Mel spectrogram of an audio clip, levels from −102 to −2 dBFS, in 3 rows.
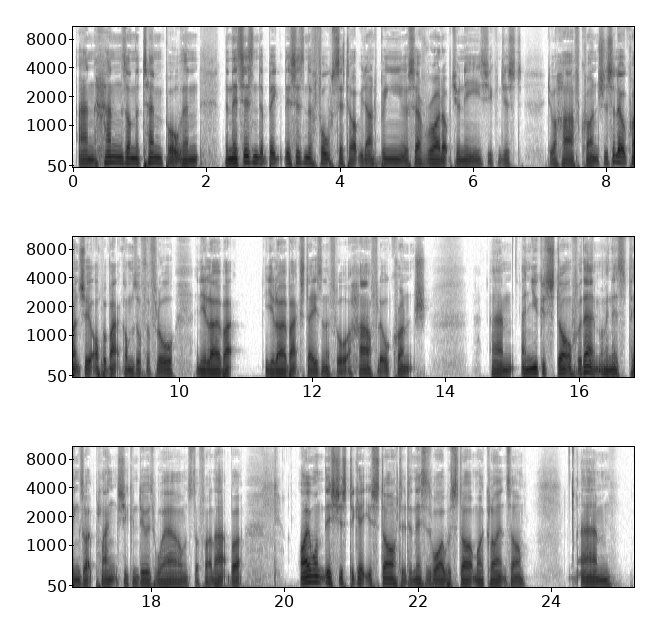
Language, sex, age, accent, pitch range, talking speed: English, male, 30-49, British, 90-110 Hz, 250 wpm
